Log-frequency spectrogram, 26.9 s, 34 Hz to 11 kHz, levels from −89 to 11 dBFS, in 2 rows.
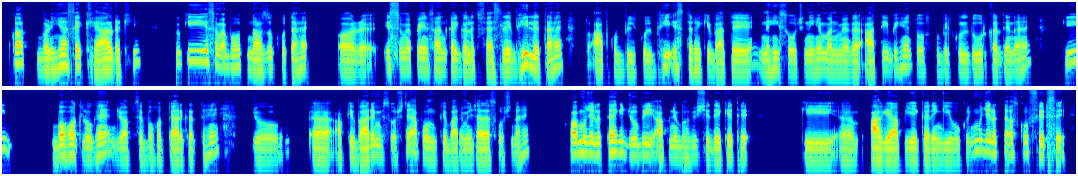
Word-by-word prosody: का 170 +1 +8 0.2
बढ़िया 115 +6 +2
से 140 - +6
ख्याल 110 +2 +5
रखिए। 180 - -4
क्योंकि 190 0 -9
ये 195 -1 +3
समय 155 -5 +1
बहुत 135 +1 -3
नाज़ुक 110 +1 0
होता - - -1
है - - -1 0.4
और 100 -1 +2 0.3
इस - - -2
समय 115 0 -1
पे 115 - +1
इंसान 110 0 0
कई 110 - +3
गलत 105 +1 -1
फैसले 105 +1 0
भी 135 +11 +3
लेता 130 - +4
है 135 +2 0 0.3
तो - - -13
आपको - - -3
बिल्कुल 95 0 -7
भी 140 - 0
इस 125 - -3
तरह 110 -2 -1
की - - -4
बातें 100 +5 -1
नहीं 115 +3 -1
सोचनी 100 0 -3
है 110 - +1
मन 100 -3 -1
में - - 0
अगर 100 +1 0
आती 115 +5 +1
भी - - -3
हैं 135 +2 -3
तो - - -4
उसको 95 - -16
बिल्कुल 100 -1 -6
दूर 105 +1 -4
कर - - +1
देना 100 +2 -2
है - - -3 0.4
कि 185 +4 -2 0.7
बहुत 130 -1 +4
लोग 110 0 -1
हैं 140 +2 +4
जो 105 +1 0
आपसे 100 - -5
बहुत 100 - -5
प्यार 95 0 +6
करते 115 - -5
हैं। 150 +2 -3 0.4
जो 95 -1 -4 0.4
अ, - - +7
आपके 100 +2 +1
बारे 100 +5 +6
में 125 - -2
सोचते 115 - -5
हैं - - +3
आप - - -4
उनके 105 -3 -1
बारे 95 0 0
में 95 - -2
ज़्यादा 95 +1 +4
सोचना - - -8
है। - - -7 0.6
और 145 - +10
मुझे 155 -1 +4
लगता 145 +3 +2
है 160 - +8
कि 165 - +2
जो 130 - +2
भी 140 -1 +3
आपने 115 0 -4
भविष्य 110 +1 -6
देखे 100 -1 +1
थे - - +1 0.7
कि 95 -1 -1
अ, 100 -2 -1 0.3
आगे 105 -1 +8
आप 100 +1 +6
ये 105 -1 0
करेंगी 95 0 0
वो 95 0 -4
करेंगी। 160 - -7
मुझे 175 -1 +2
लगता 155 -1 +1
है - - +6
उसको 150 +2 -4
फिर 125 -4 0
से - - -1
110 Hz, 215 wpm, -30 LUFS, 100-135 Hz, 0.7 s, और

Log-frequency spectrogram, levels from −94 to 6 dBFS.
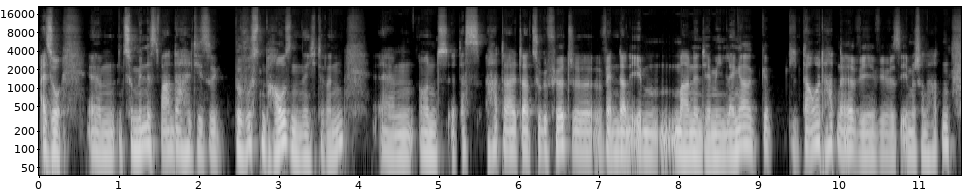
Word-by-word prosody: also, 100 -3 +4 0.3
ähm, 90 -1 -1
zumindest 110 +4 +2
waren 95 +1 +1
da 105 -2 0
halt 95 -2 -2
diese 95 -2 -3 0.2
bewussten 115 +3 0
Pausen 100 0 +4
nicht 85 +1 -3
drin. 95 +8 -2 0.4
Ähm, 85 -2 -1
und 90 -2 0
das - - -2
hat 110 +2 -3
halt 100 0 +2
dazu 105 0 +1
geführt, 115 +3 +1
äh, - - -2 0.4
wenn 95 +1 +1
dann 95 -1 +5
eben 95 -3 0
mal 90 -2 +5
'nen 90 -2 +4
Termin 85 0 +1
länger 105 +4 +3 0.4
gedauert 105 +2 -1
hat, 120 +3 -2
ne, 105 -3 +1
wie 90 -1 -1
wie 90 -1 -4
wir's 90 -1 -5
eben 95 0 -1
schon 85 -1 -3
hatten, 115 +7 -3
95 Hz, 180 wpm, -22 LUFS, 90-105 Hz, 0.4 s, dann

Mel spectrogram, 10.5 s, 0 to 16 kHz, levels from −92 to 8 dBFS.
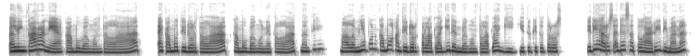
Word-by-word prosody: eee, 225 - +7
lingkaran, 250 +5 +6
ya, 180 -1 +1
kamu 195 0 0
bangun 175 -1 -2
telat, 170 +7 -2 0.3
eh, 245 - +2
kamu 215 +3 +3
tidur 205 -3 +2
telat, 180 +7 -1
kamu 200 -1 +1
bangunnya 185 -1 -1
telat. 180 +3 -4
Nanti, 310 +11 -4 0.2
malamnya 215 +4 +3
pun 350 0 -7
kamu 260 +3 -1
akan 260 -3 0
tidur 220 -1 +3
telat 200 -1 -2
lagi, 190 +7 0
dan 205 -5 +4
bangun 180 0 -1
telat 180 -1 -4
lagi, 190 -8 -1
gitu-gitu 210 0 -4
terus. 210 -2 -3 0.4
Jadi, 240 +7 +1
harus 255 -2 +1
ada 250 +4 -1
1 255 -6 -4
hari, 200 +7 +1
dimana, 220 +2 +1
210 Hz, 190 wpm, -18 LUFS, 185-240 Hz, 0.4 s, eee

